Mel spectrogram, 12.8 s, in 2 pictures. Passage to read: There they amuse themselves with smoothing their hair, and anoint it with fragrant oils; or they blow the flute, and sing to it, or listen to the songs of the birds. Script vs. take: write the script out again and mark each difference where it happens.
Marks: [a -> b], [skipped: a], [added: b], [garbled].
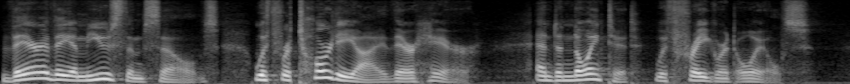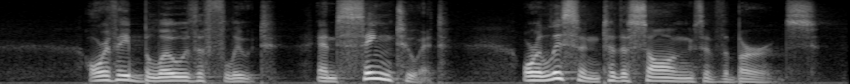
There they amuse themselves with [smoothing -> retortii] their hair, and anoint it with fragrant oils; or they blow the flute, and sing to it, or listen to the songs of the birds.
